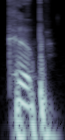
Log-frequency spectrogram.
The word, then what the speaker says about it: coupe: It's not coupe, it's coupe. – Coupe. – Cute. – Yeah, well, there's an E at the end, and it's certainly not coupe, which we felt like would be the only other option.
